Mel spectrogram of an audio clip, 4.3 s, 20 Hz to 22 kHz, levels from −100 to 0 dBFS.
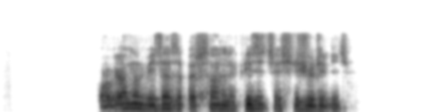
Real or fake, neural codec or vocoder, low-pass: fake; codec, 16 kHz in and 24 kHz out, 1.1 kbps, FireRedTTS-2 codec; 7.2 kHz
